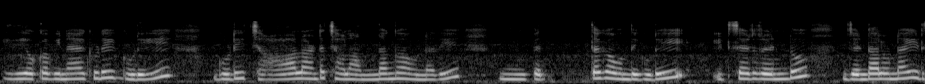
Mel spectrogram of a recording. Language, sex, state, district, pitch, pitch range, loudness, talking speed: Telugu, female, Telangana, Karimnagar, 255 Hz, 240-280 Hz, -23 LUFS, 125 wpm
